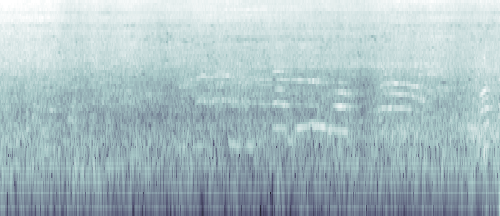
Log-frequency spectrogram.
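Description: Water spraying from a garden hose nozzle onto a car's radiator and air-conditioning condenser fins, a steady hiss.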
